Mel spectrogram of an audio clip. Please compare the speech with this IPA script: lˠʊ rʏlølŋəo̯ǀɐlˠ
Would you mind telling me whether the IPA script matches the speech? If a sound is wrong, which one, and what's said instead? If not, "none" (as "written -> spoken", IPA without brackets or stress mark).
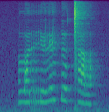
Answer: ŋ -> ɠ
